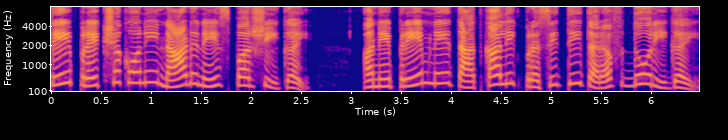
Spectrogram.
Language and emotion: Gujarati, neutral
